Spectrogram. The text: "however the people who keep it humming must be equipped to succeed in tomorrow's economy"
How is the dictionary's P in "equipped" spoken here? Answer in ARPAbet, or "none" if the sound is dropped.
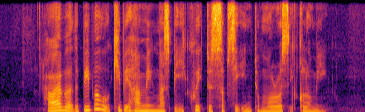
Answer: none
